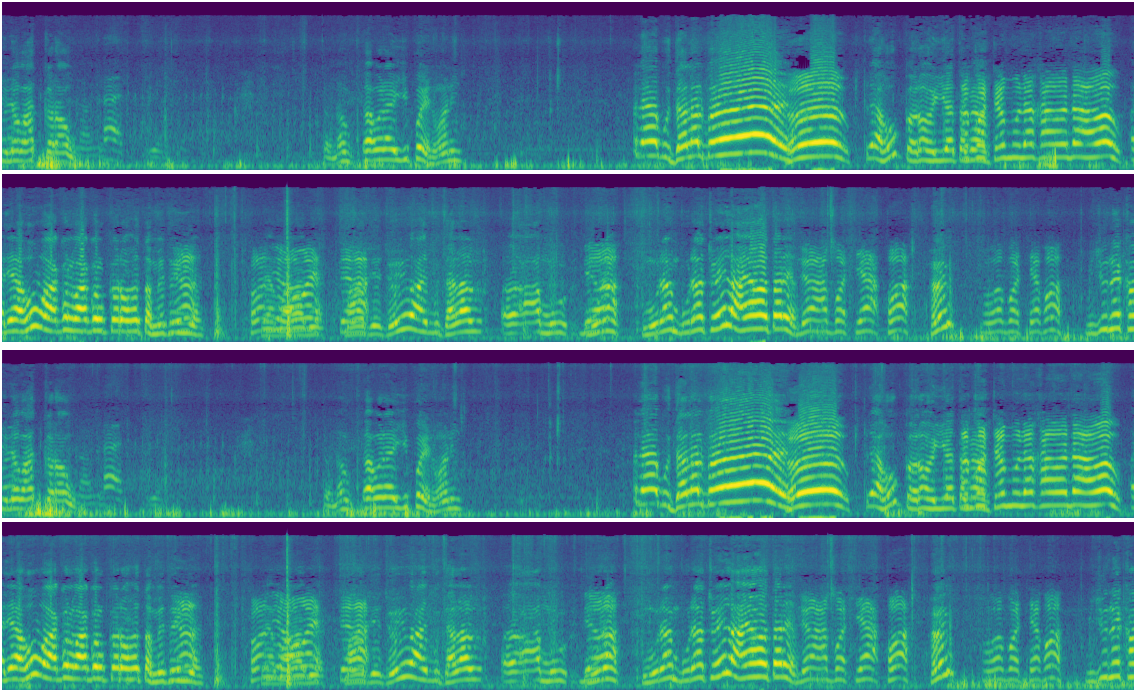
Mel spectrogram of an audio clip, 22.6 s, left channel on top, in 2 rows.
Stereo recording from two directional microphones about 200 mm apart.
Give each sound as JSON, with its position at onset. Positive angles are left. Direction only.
{"t": 0.0, "sound": "speech", "side_deg": 0}
{"t": 3.6, "sound": "speech", "side_deg": 0}
{"t": 6.3, "sound": "speech", "side_deg": 0}
{"t": 7.8, "sound": "speech", "side_deg": -40}
{"t": 8.6, "sound": "speech", "side_deg": 10}
{"t": 9.8, "sound": "speech", "side_deg": -60}
{"t": 11.2, "sound": "speech", "side_deg": 10}
{"t": 13.0, "sound": "a sound", "side_deg": -15}
{"t": 14.0, "sound": "speech", "side_deg": -10}
{"t": 15.1, "sound": "speech", "side_deg": 10}
{"t": 17.1, "sound": "speech", "side_deg": -5}
{"t": 17.8, "sound": "speech", "side_deg": 15}
{"t": 19.2, "sound": "speech", "side_deg": -10}
{"t": 22.2, "sound": "speech", "side_deg": 0}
